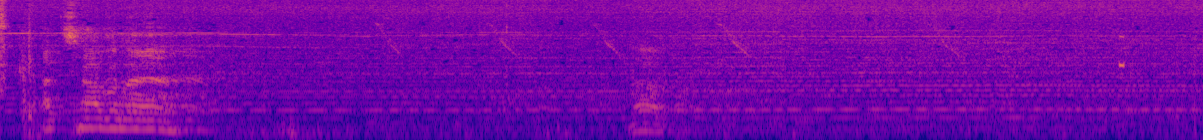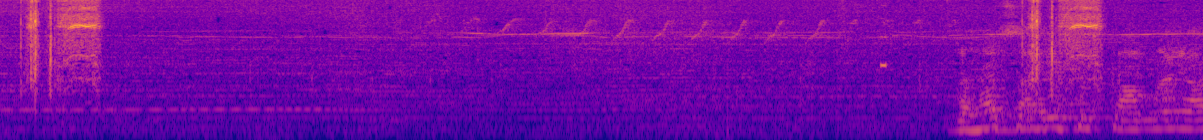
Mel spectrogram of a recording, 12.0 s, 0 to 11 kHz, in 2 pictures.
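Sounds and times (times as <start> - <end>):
outdoor crowd background hum: 0.0 - 12.0
sharp click-like burst: 5.6 - 6.6, 11.1 - 11.6.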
